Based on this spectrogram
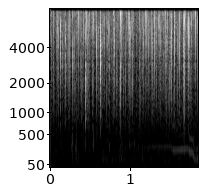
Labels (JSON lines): {"label": "biophony, cascading saw", "recorder": "SoundTrap 600 or HydroMoth"}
